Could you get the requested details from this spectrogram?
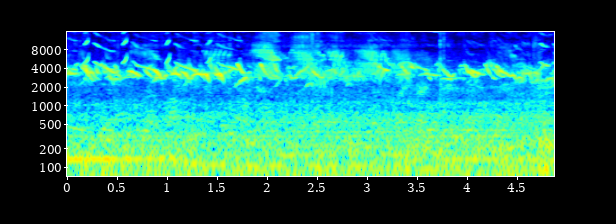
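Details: Towa towa (large-billed seed finch) singing during a bird competition at Guyana National Stadium: fast run of sweet whistled and twittering phrases, sliding up and down, over low crowd noise and voices counting aloud.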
